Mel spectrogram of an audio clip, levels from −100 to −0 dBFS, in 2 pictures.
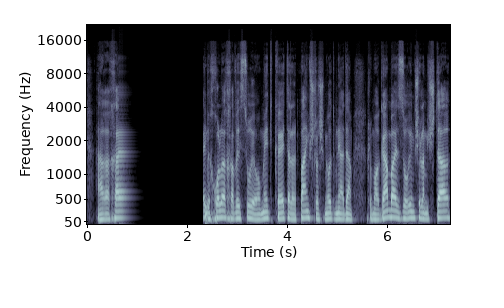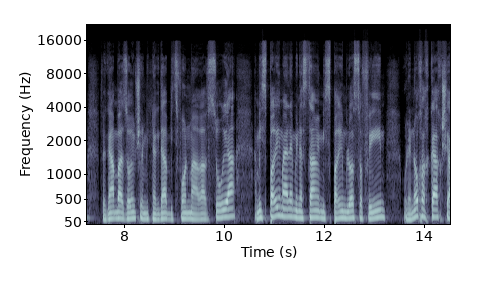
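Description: From 0.63 to 2.37 s the sound smears into a fading buzz, then about 1.3 s of silence, and returns with roughly a second missing, likely a long network dropout. From 2.45 to 7.05 s the speech runs hurried at 115% speed with unchanged pitch: a jitter buffer speed-up trimming pitch-period slices to shed around 0.7 s of built-up delay.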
